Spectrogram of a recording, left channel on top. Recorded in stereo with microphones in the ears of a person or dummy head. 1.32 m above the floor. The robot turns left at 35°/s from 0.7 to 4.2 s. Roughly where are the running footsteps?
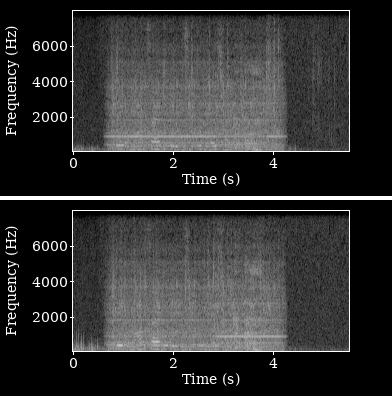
No running footsteps in this recording.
